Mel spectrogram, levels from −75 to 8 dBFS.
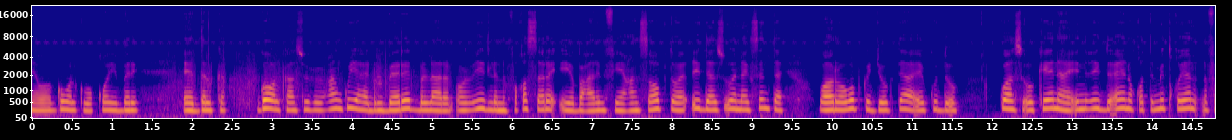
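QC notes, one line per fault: No faults found in this recording.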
